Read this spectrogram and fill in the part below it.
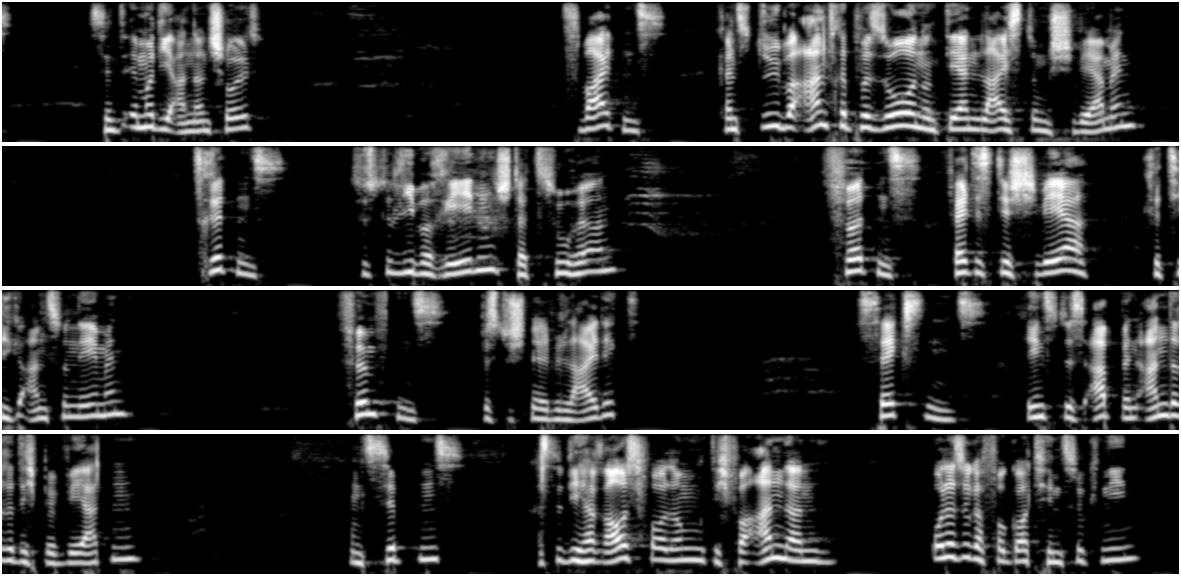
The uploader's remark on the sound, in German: In der Life Church Ansbach.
